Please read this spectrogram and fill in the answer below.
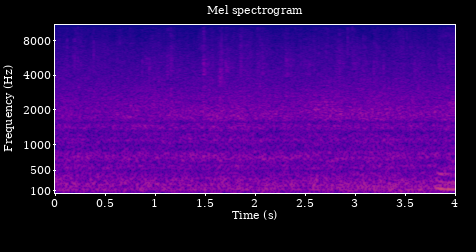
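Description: Steady, even outdoor background noise with no distinct events, like a hiss of distant ambience. A man's voice begins at the very end.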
